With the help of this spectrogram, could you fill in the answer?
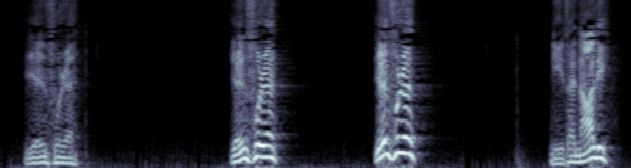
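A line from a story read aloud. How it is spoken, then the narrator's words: Calling out. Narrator (Chinese): 他一面呼唤着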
